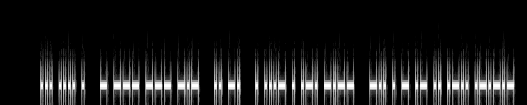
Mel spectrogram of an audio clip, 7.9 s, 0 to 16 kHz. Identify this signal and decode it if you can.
Morse code, heard as a keyed tone, about 34 wpm, 700 Hz. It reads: SHE TOOK IN EVERY DETAIL.
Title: Sentences from Top 1500 Words 35wpm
